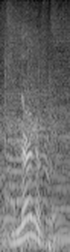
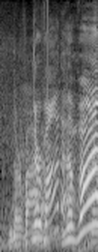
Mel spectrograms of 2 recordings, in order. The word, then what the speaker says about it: Nirvana: Nerniva. What is it? Heart-shaped box. By who? Nerniva? Nirvana.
